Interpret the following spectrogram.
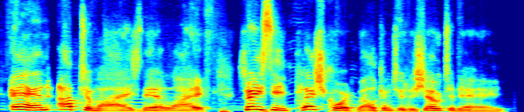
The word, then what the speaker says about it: Pleschourt: end personal suffering and optimize their life Tracy pleschcourt welcome to the show today thank you is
